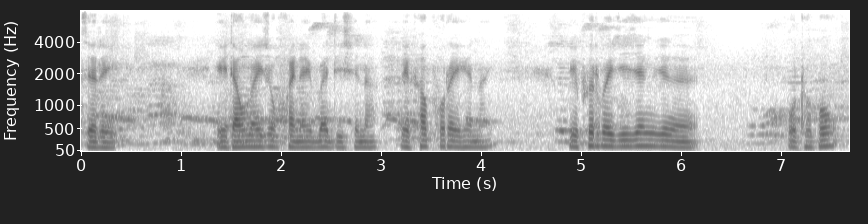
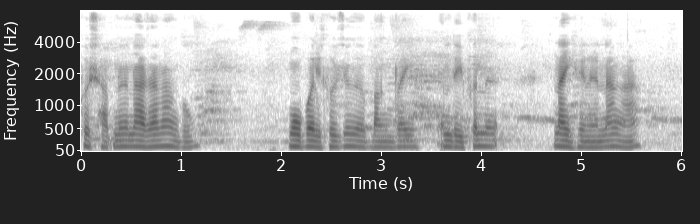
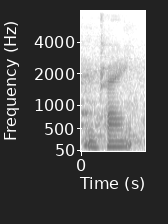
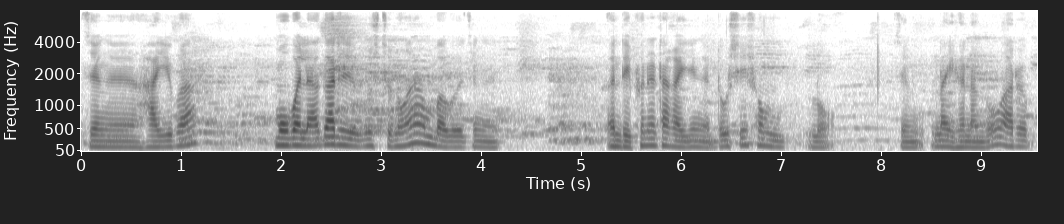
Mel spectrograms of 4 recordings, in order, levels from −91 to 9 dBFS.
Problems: constant background noise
